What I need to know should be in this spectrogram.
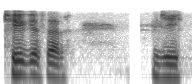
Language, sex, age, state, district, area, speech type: Urdu, male, 18-30, Uttar Pradesh, Saharanpur, urban, conversation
